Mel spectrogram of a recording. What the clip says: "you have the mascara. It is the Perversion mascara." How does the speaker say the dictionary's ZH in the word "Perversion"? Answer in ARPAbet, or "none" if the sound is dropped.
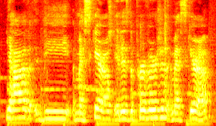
ZH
